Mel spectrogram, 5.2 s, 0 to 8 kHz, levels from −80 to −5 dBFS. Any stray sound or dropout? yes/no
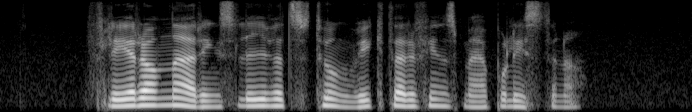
no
